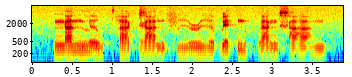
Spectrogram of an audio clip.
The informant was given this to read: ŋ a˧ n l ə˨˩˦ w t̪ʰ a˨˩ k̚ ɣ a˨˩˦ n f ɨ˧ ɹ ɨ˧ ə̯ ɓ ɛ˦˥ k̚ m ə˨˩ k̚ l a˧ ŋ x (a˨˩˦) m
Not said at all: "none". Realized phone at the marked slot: a˨˩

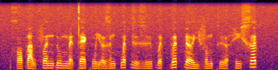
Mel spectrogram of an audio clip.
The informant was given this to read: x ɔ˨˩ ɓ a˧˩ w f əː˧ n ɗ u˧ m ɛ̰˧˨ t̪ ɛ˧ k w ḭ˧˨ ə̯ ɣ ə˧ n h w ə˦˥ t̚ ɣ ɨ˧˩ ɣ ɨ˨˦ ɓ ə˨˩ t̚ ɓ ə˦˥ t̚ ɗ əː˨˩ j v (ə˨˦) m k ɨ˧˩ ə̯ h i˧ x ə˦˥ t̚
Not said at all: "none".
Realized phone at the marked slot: ə˨˦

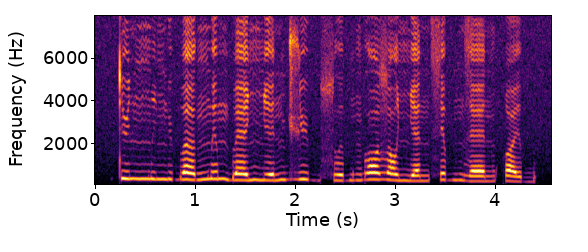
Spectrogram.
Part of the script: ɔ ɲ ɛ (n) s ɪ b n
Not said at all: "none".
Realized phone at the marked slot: n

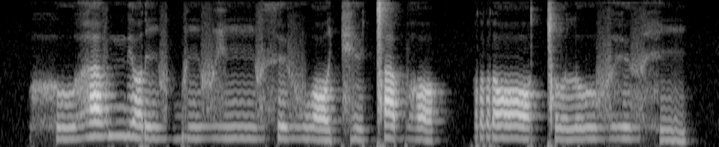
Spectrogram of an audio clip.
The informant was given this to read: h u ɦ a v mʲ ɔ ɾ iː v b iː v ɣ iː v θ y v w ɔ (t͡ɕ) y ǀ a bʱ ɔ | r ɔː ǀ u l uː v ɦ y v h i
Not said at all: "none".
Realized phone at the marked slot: t͡ɕ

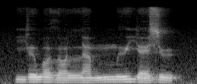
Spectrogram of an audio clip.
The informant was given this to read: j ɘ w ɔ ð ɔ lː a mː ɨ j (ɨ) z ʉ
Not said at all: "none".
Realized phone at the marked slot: ɛ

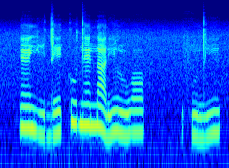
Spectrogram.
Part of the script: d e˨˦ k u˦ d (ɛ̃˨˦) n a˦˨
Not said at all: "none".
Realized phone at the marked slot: ɛ̃˦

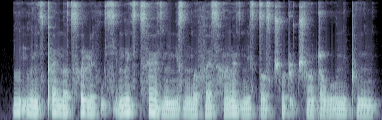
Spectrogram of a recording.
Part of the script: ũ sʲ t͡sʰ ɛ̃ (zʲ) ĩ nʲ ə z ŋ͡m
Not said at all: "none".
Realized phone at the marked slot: z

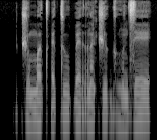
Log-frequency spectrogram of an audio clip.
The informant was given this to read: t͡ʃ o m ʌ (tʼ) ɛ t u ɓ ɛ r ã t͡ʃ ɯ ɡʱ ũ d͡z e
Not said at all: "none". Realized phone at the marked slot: tʼ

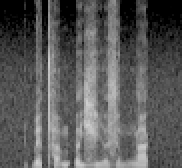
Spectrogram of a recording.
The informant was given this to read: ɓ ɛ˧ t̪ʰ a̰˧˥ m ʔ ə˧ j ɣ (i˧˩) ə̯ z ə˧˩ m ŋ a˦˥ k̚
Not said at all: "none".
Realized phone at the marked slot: i˧˩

